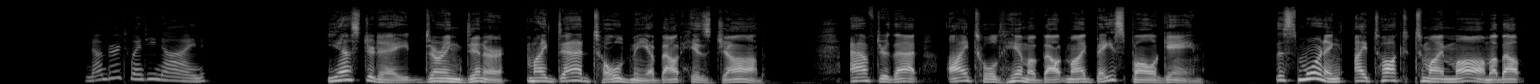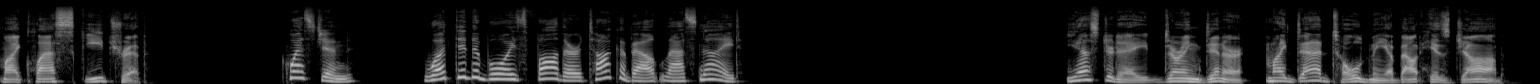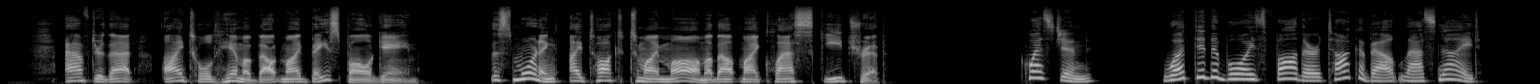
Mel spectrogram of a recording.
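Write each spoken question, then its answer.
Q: What did the boy's father talk about last night?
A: His job.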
